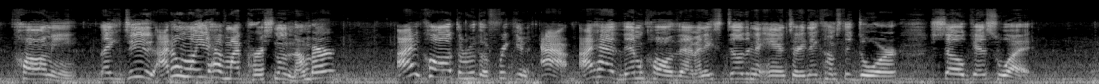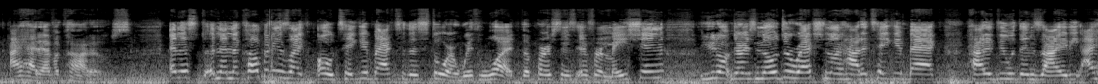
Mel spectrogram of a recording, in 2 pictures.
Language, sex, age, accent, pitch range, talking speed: English, female, 30-49, American, 215-290 Hz, 215 wpm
